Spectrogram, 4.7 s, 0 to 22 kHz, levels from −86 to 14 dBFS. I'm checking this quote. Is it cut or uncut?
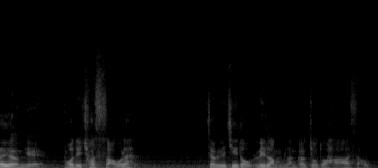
uncut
